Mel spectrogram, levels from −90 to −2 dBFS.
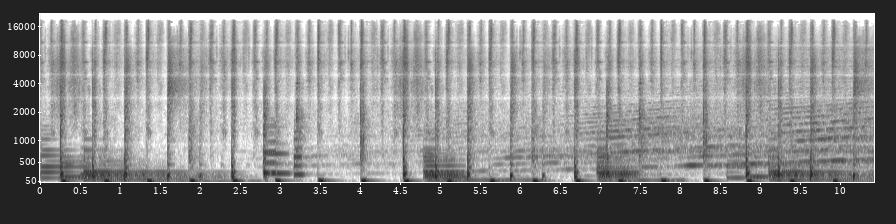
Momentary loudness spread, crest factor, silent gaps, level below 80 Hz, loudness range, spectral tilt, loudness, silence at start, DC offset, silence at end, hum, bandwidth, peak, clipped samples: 5 LU; 20 dB; none; -28 dBFS; 1 LU; -3.5 dB/octave; -25 LUFS; 0 s; under 0.1%; 0 s; none; 19.5 kHz; -4 dBFS; under 0.1%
